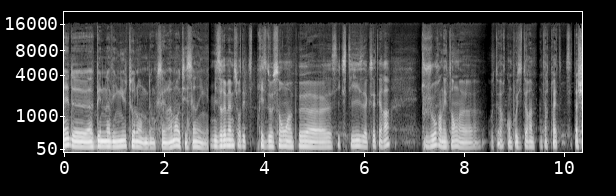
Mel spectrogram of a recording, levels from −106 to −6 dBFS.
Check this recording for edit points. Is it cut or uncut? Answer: uncut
